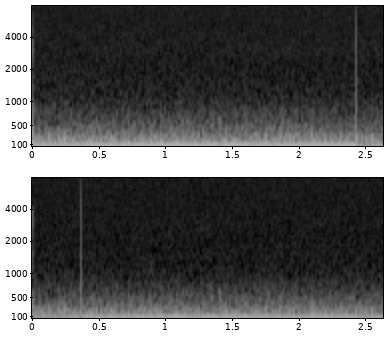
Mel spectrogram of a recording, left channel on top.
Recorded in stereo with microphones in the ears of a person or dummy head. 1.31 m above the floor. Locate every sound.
Only background noise.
